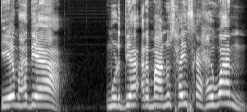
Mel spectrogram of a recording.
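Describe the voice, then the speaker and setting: A man doing a shrill, furious old village woman. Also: unhurried, a bit bright. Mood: furious scolding. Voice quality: shrill, abusive. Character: foul-mouthed older village woman, scolding.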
